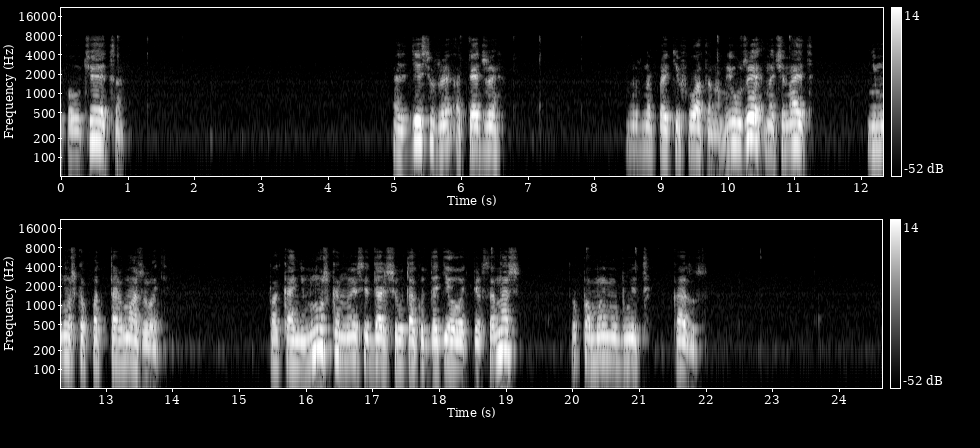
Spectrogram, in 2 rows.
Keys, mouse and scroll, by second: 1.9 click, 1.9 middle click, 6.7 click, 7.5 click, 11.0 click, 11.0 scroll down 2, 19.7 middle click, 20.4 click, 21.8 middle click, 22.6 middle click, 22.6-23.0 scroll down 4, 24.2 scroll up 3.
